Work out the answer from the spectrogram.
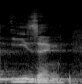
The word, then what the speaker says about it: Ising: a condensed matter person you pronounced ising correctly I never do that it's easing uh fun fact um yeah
